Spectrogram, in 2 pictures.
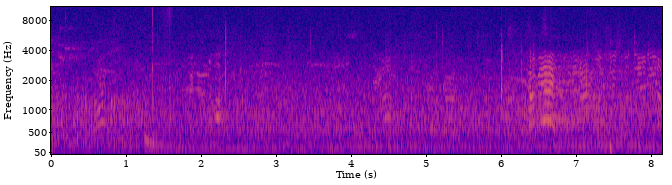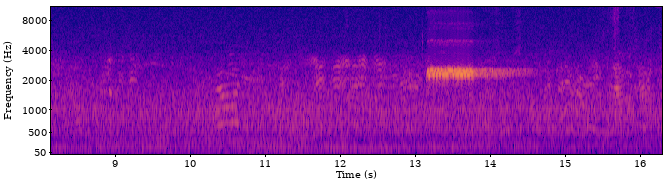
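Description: Young men shout and call to each other across an open field, some way off.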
